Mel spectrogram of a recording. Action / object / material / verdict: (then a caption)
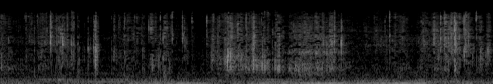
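shake / green soap flakes / soap / none. A pile of thin, brittle, dry green soap flakes is grabbed, squeezed and crumbled by fingertips and hands, crushing and rubbing them together. The result is a continuous stream of dense, bright crinkling and crunching crackles with many sharp little snaps, over a faint low hum.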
